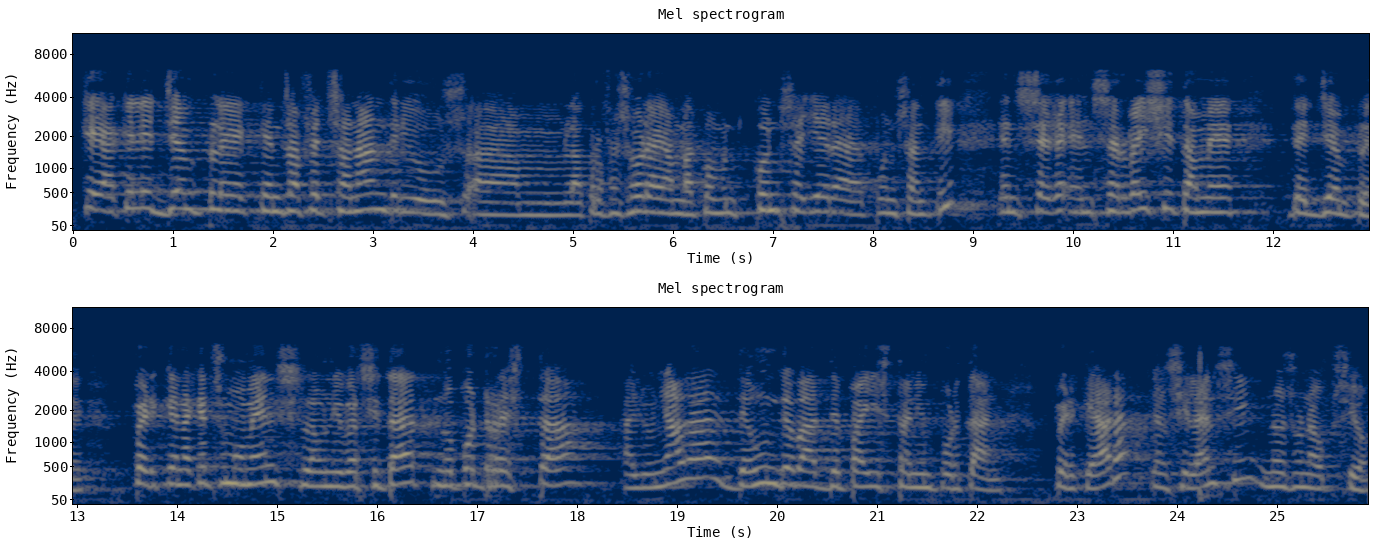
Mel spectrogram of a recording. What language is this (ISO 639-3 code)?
cat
